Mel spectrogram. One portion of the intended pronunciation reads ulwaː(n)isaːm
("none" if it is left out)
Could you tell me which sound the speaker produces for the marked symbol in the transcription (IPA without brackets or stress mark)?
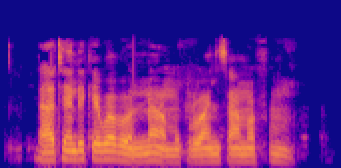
ɲ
